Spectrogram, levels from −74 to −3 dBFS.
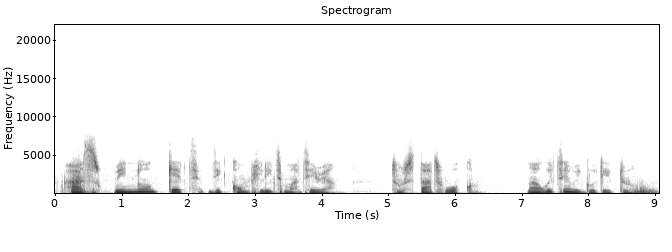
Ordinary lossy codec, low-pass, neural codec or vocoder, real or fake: none; none; none; real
